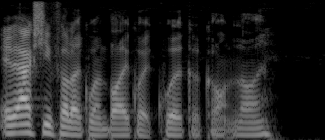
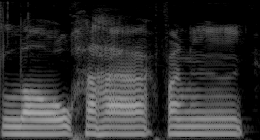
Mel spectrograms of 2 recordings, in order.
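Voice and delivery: ordinary talk, nothing marked

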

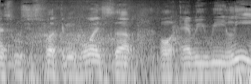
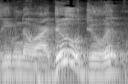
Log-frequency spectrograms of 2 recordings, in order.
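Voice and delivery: normal talking voice

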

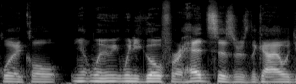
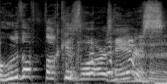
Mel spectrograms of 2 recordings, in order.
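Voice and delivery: high, incredulous yelp; baffled outburst; 11 semitones higher, 3 dB louder than usual. Retold or imitated. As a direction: shoot it up in total disbelief. Baffled retort to fans.

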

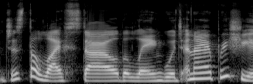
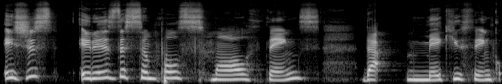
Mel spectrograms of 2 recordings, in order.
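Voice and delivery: usual speaking voice

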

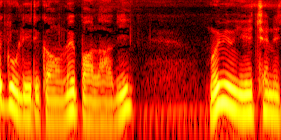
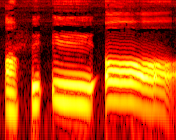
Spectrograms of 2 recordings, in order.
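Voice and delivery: rooster crowing; 6 semitones higher, 7 dB louder than usual. Acted. Rooster crows in animal story.

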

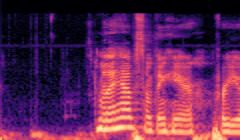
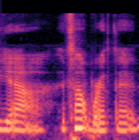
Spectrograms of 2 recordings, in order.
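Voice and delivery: softly retold reassurance; calm, soft agreement; 3 semitones higher, 6 dB quieter than usual. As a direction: keep it quiet and settling. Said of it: "very calm".

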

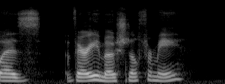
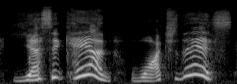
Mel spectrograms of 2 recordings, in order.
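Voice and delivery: taunting author; 5 semitones higher, much slower than usual. Retold or imitated.

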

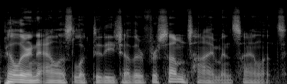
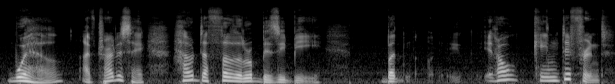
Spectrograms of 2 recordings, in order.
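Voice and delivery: ordinary delivery, nothing marked

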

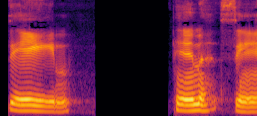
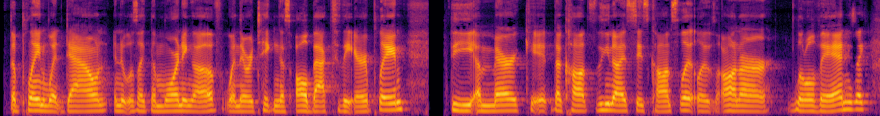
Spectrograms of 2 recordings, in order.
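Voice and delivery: usual speaking voice

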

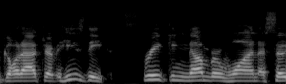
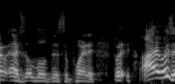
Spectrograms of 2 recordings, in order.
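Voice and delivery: ordinary talk

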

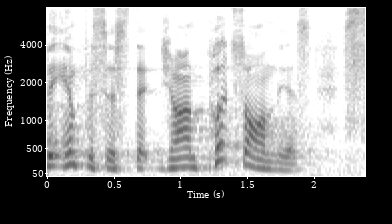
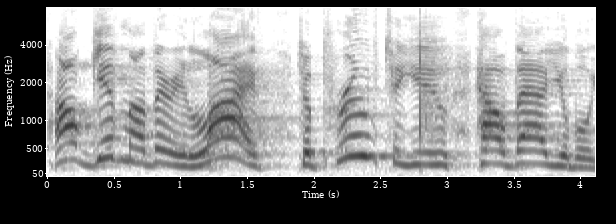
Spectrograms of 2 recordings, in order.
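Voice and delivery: much higher, louder, ringing out; louder and higher preaching on God being all in; preaching at full force; 8 semitones higher, 7 dB louder than usual. Acted. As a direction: swing up into the climax and proclaim it. Climax of the sermon.

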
